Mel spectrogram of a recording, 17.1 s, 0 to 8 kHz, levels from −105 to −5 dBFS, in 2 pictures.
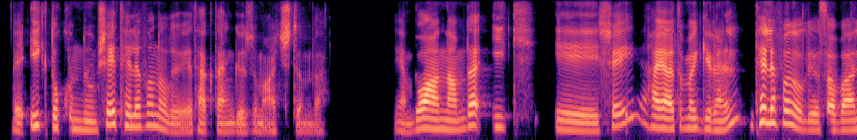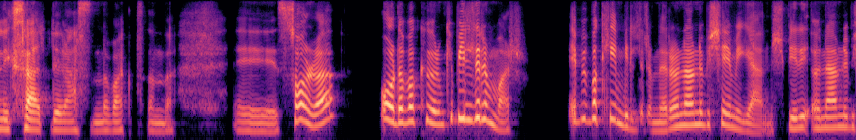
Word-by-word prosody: ve - - -3
ilk 210 -1 -1
dokunduğum 150 -5 -5
şey 230 +7 +4
telefon 205 -1 -2
oluyor 130 -8 -5
yataktan 125 -1 -5
gözümü - - -9
açtığımda. - - -5 0.7
Yani, 120 - -11
bu 165 - +3
anlamda 165 +4 +5
ilk, 190 0 -8 0.4
eee, 140 -4 -2
şey 215 - -1 0.2
hayatıma 175 -1 +5
giren 165 - -3
telefon 265 -2 +6
oluyor 145 -6 -2
sabahın 150 0 +2
ilk 155 0 0
saatleri 150 -1 +3
aslında 145 0 -9
baktığında. 140 -2 -12 0.6
Eee, 130 -3 -10
sonra 310 - +2 0.4
orada 285 -3 +5
bakıyorum 270 -5 0
ki 355 +8 -10
bildirim 325 -3 +4
var. - - -9 0.5
E, - - -5
bir 330 0 -6
bakayım 330 -7 0
bildirimlere. 145 -3 -6
Önemli 215 +2 +2
bir - - -8
şey 225 -2 0
mi 165 -5 -6
gelmiş? 130 -2 -8
Biri, 185 +1 -3
önemli 185 +1 -1
bir 190 - -10
180 Hz, 150 wpm, -24 LUFS, 145-230 Hz, 0.7 s, telefon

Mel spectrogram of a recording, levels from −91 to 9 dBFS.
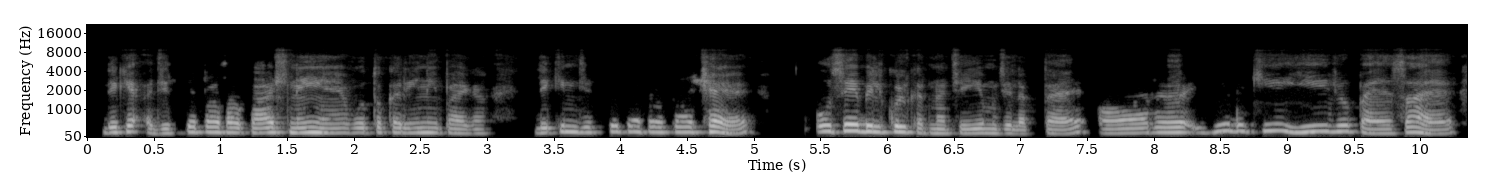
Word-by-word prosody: देखिए 180 -3 0
जिसके 150 +5 -2
पास 180 -1 +3
अवकाश 175 +1 +1
नहीं 175 +1 +5
है 165 0 -2
वो 170 0 -3
तो - - 0
कर 170 -1 -3
ही 165 +1 -3
नहीं 175 -1 0
पाएगा, 145 -2 -5 0.4
लेकिन 180 +5 0
जिसके 180 +3 -3
पास 200 -1 -1
अवकाश 185 +1 -2
है 160 -7 +4 0.6
उसे 230 +2 +7
बिल्कुल 195 -2 +5
करना 155 -4 -3
चाहिए, 145 +1 -2
मुझे 145 -1 -3
लगता 135 +1 -5
है। 165 +8 -2
और 160 +4 -1
ये 180 +5 0
देखिए 230 +3 -4
ये 205 +1 +1
जो 215 +1 +1
पैसा 145 +5 0
है 135 -3 -1
175 Hz, 180 wpm, -26 LUFS, 150-190 Hz, 0.6 s, उसे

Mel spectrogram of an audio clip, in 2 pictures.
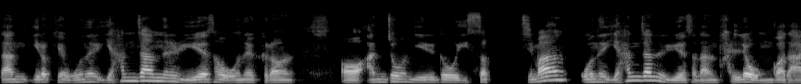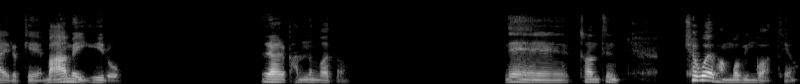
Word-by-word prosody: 난 115 +1 0
이렇게 120 0 -1
오늘 115 +3 -4
이 - - -2
1 165 +4 -4
잔을 160 -7 +2
위해서 115 +2 +2
오늘 105 +2 -2
그런 105 -1 -1 0.5
어 100 0 +5
안 115 +2 -4
좋은 130 -4 -1
일도 110 0 0
있었지만 185 - +1
오늘 120 +1 -2
이 115 - 0
1 180 +5 -4
잔을 185 -9 +2
위해서 105 0 -1
나는 100 +1 -2
달려온 105 -2 +3
거다.' 100 -2 0
이렇게 95 -1 -8
마음의 125 -3 +3
위로 105 0 -6 1.4
를 120 -1 +5
받는 110 0 -9
거죠. 95 -1 -7 1.5
네 105 -5 -2
저한테는 120 -1 -4 0.6
최고의 200 -1 +8
방법인 105 -2 -4
것 100 - -4
같아요. 205 +3 -16
110 Hz, 260 characters per minute, -25 LUFS, 105-125 Hz, 1.5 s, 최고의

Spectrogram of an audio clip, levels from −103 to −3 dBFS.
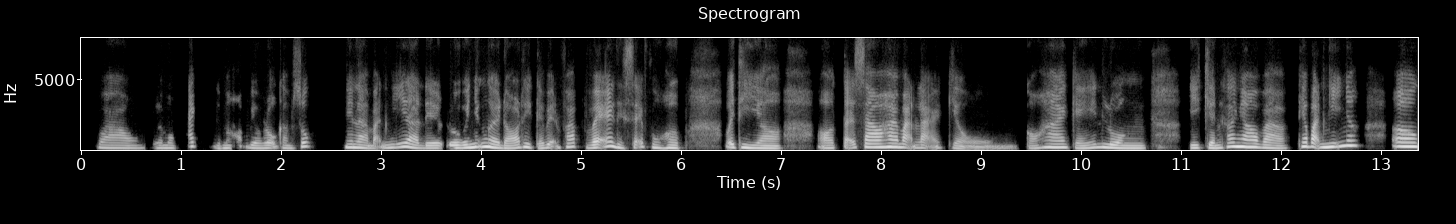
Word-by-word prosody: Wow! 180 -3 -6
Là 180 - -8
một 180 0 -4
cách 290 0 -4
để 165 - -11
mà 175 - -2
họ - - -14
biểu 180 -2 -3
lộ 180 +1 -2
cảm 175 -2 -8
xúc. 280 - -4 0.3
Nên 225 -2 +2
là 200 -3 +1
bạn 210 +6 -6
nghĩ 215 +7 -1
là 230 -6 +3
để 175 0 -1
đối 185 0 +2
với 200 +3 +3
những 255 +4 +4
người 235 -7 +6
đó 180 +2 0
thì 245 - +1
cái 170 -3 -5
biện 210 - -3
pháp 255 +4 -3
vẽ 210 +10 +1
thì 210 - 0
sẽ - - -6
phù 220 -6 -3
hợp. 185 0 0 0.4
Vậy - - +1
thì, 200 -4 +1
ờ, 165 -2 +1 0.4
ờ, 180 0 -2
tại - - -3
sao 240 +1 +4
hai 250 0 +6
bạn 230 -2 0
lại, 195 0 -5
kiểu, 145 -7 -7 0.3
có 165 0 -7
2 230 +2 +2
cái 185 +2 -3
luồng 180 -7 +2 0.4
ý 185 0 -1
kiến 185 -1 0
khác 275 +7 +4
nhau? 250 -3 +7
Và 185 -5 0
theo 285 - +3
bạn 270 -4 +2
nghĩ 260 +2 +5
nhá, 335 +3 +5 0.4
ờ, 285 -3 +6
200 Hz, 245 wpm, -26 LUFS, 180-245 Hz, 0.4 s, nhau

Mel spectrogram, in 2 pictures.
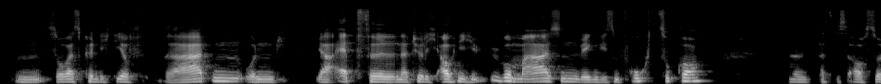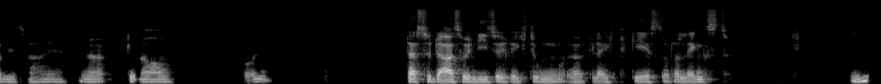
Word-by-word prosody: Hm, 115 -1 -4
sowas 120 0 +1
könnt 120 -2 -1
ich 120 0 -9
dir 130 -2 +2
f 120 +1 -10 0.2
raten 135 +8 +4
und 115 -8 -1 0.3
ja, - - +1
Äpfel 120 -2 +3
natürlich 120 +2 0
auch 125 -1 +6
nicht 125 -4 0
in - - -4
Übermaßen 140 -4 +3
wegen 110 0 +1
diesem 110 +2 -6
Fruchtzucker. 150 +2 +1 0.8
Hm, 115 -1 -7
das 110 +1 -13
ist 105 - -13
auch 120 -2 -2
so 120 0 -2
'ne 115 -2 -5
Sache, 115 +1 -9
ja, 115 -3 -5 0.2
genau. 115 0 -2 0.7
Und - - -6 1.4
dass - - +5
du - - +2
da 105 - +7
so 105 +1 +1
in 110 - +1
diese 110 -1 0
Richtung, 105 +1 -3
äh, 100 -2 -4
vielleicht 100 +1 -7
gehst - - -3
oder - - -4
lenkst. 110 +2 -3 1.2
Mhm. 145 +4 +4
115 Hz, 140 wpm, -25 LUFS, 110-130 Hz, 1.4 s, da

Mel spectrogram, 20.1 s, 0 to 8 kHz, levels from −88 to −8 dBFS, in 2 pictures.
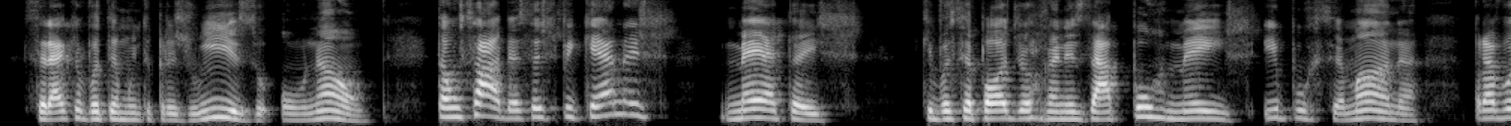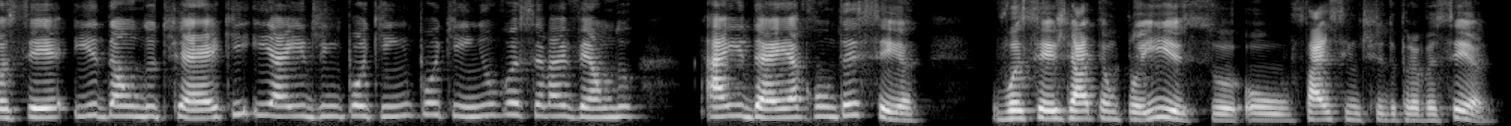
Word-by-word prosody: "Será 170 0 +4
que 180 - -5
eu - - -2
vou 175 0 +3
ter 175 0 0
muito 160 -1 -6
prejuízo 160 +2 -1
ou 150 -1 -6
não?". 165 -7 0 0.4
Então, 225 -1 +4
sabe 220 -4 +4
essas 210 +2 -2
pequenas 245 +5 -2 0.5
metas 185 -5 +1 0.4
que 185 - -2
você 180 +1 +3
pode 185 0 +4
organizar 175 -2 +1
por 230 0 +2
mês 180 -3 -2
e 205 - -6
por 190 -2 -9
semana, 165 -3 -2 0.3
pra 195 0 +1
você 205 +2 +2
ir 255 +2 -7
dando 240 -1 -2
check, 215 0 0
e 285 -2 -6
aí, 240 0 -1
de 235 +2 -7
pouquinho 245 0 -4
em - - -15
pouquinho, 255 -2 -7
você 270 -1 -5
vai 250 0 -3
vendo 225 +1 -3 0.4
a 230 0 +5
ideia 220 -4 +4
acontecer. 230 - -1 0.5
Você 190 +2 +4
já 190 -1 +5
tentou 175 -3 -3
isso 160 -6 0
ou 150 -2 -2
faz 165 +3 +2
sentido 155 -2 -11
para 150 0 -3
você? 145 +6 -1
195 Hz, 145 wpm, -24 LUFS, 170-230 Hz, 0.5 s, a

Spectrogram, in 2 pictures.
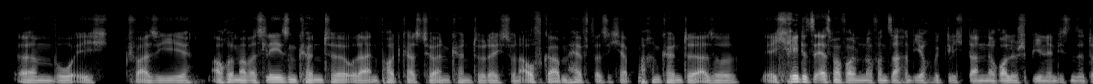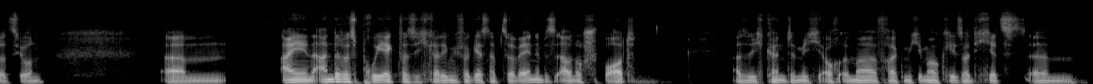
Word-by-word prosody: Ähm, 90 -2 0
wo 95 0 +1
ich 95 +1 -5
quasi 90 0 -1 0.2
auch - - 0
immer 100 -2 +3
was 90 +1 -2
lesen 110 -1 +4
könnte 100 -1 +1
oder 90 - +1
einen 85 - -1
Podcast - - -3
hören 100 +1 0
könnte 95 -3 -4
oder 90 0 0
ich 85 0 -4
so - - -7
'n - - -4
Aufgabenheft, 95 -1 0
was 90 - -4
ich 105 0 -12
habe, - - -4
machen 105 +3 -4
könnte. 100 -1 +1
Also, 90 -1 -1 0.2
ich - - -1
rede 130 0 +9
jetzt 115 - +3
erstmal 105 0 +3
von 95 -2 +1
nur 90 -2 -3
von 90 -1 -2
Sachen, 95 +1 -2
die 90 +1 -1
auch 95 +1 -9
wirklich 95 -1 -8
dann 85 0 -1
'ne 85 - 0
Rolle 85 +1 +1
spielen 85 -1 -4
in 80 - -3
diesen 85 +1 -7
Situationen. 85 +2 -4 1.2
Ähm, 75 -1 0 0.5
ein 105 -1 +6
anderes 115 +2 +5
Projekt, 100 -1 +2
was 105 -3 -1
ich 95 - -7
gerade 95 -3 +1
irgendwie 95 -1 0
vergessen 95 -1 -1
habe 95 - -4
zu 90 - -2
erwähnen, 95 +6 +2
das 90 - -4
ist - - -4
auch 90 - +3
noch 95 0 -2
Sport. - - +1 0.9
Also, 90 0 -1
ich 90 - -2
könnte 95 -3 0
mich 90 0 -2
auch - - -1
immer 95 -2 +2
frage 90 +1 -3
mich 95 - -4
immer: 95 -1 +1
„Okay, 90 +1 -3
sollte 90 -1 -3
ich - - -8
jetzt - - -3
ähm, 80 -1 -3
95 Hz, 205 wpm, -27 LUFS, 85-100 Hz, 1.2 s, rede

